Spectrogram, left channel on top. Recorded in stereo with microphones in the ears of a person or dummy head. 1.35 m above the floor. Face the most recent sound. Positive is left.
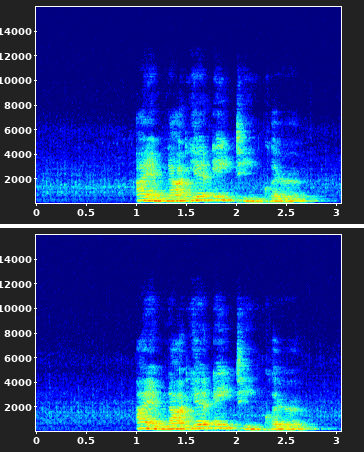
turn(degrees=55)  # may be behind; listen again after turning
